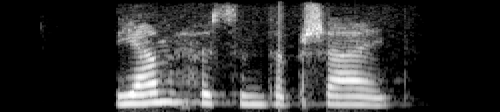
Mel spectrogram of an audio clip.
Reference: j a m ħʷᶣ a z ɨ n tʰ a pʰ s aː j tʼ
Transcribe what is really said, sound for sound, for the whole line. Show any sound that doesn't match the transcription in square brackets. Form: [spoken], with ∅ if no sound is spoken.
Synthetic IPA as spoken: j a m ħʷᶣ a [s] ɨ n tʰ a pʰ [ʂ] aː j tʼ

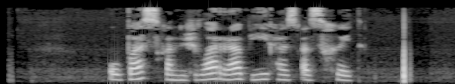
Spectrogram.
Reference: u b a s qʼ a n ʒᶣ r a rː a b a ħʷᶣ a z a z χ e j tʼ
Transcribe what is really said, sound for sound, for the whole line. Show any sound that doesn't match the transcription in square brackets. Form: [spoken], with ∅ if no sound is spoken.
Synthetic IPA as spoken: u b a s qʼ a n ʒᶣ [l] a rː a b [i] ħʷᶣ a z a z χ e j tʼ

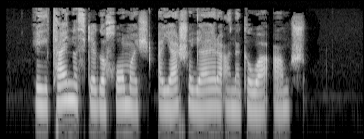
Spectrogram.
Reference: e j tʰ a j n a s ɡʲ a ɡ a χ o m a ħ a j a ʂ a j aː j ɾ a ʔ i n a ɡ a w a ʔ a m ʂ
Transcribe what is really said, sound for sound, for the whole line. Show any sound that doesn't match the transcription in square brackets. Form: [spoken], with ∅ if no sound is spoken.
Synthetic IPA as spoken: e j tʰ a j n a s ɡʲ a ɡ a χ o m a [ʃ] a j a ʂ a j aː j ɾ a ʔ [a] n a ɡ a w a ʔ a m ʂ

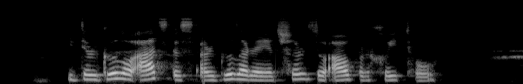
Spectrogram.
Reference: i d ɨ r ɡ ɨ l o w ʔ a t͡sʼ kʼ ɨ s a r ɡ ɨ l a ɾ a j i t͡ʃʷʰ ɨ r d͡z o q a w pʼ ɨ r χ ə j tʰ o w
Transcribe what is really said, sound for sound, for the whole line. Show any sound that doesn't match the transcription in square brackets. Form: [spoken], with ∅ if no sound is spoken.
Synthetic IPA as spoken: i d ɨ r ɡ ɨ l o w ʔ a t͡sʼ kʼ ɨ s a r ɡ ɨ l a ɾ a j [a] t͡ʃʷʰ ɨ r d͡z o [ʔ] a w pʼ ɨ r χ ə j tʰ o w

